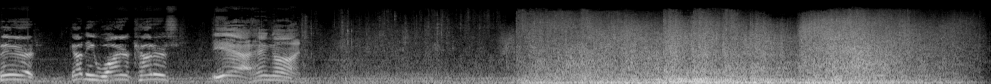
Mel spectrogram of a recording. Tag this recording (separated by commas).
Speech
